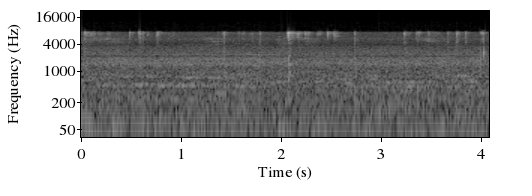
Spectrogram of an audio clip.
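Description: Keys tapped steadily on a computer keyboard while entering a password field in a Python Tkinter mail program, a soft continuous patter of clicks close by with one sharper key strike midway.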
